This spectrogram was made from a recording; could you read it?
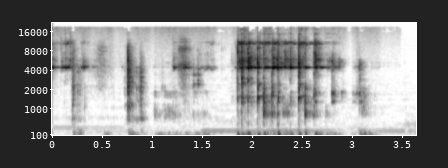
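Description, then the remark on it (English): Dice, rolled for a perception test and hard to read, clatter across a hard tabletop: a few sharp clicks, then a longer rattling tumble that settles and stops. Fairly loud, with no voices. “Those are cool dice, but a little hard to read.”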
